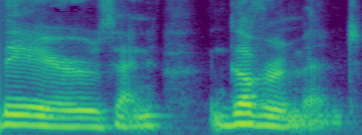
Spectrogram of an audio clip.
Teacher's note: So he has a lot of really robust R sounds, and you hear that in theirs and government.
